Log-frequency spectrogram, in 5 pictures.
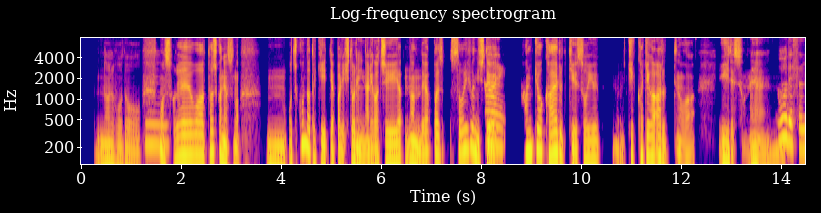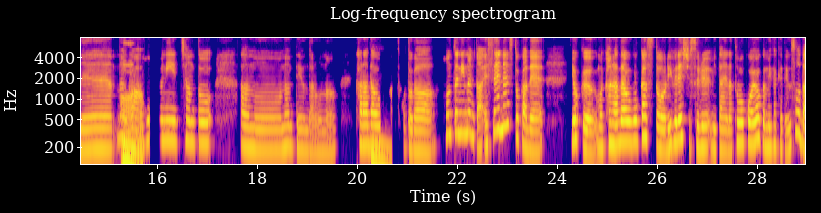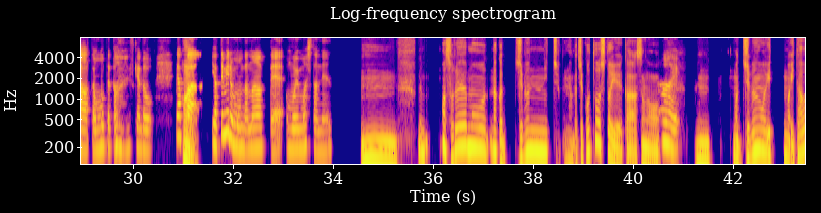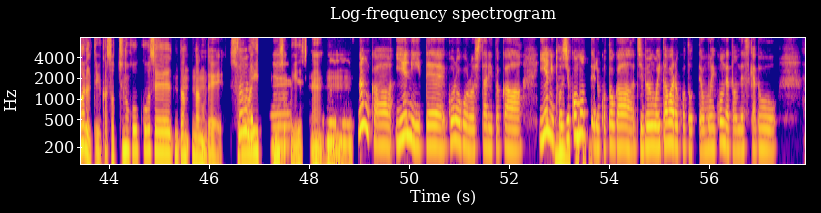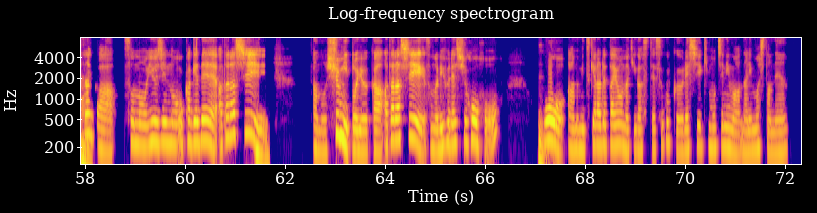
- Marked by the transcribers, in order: other noise
- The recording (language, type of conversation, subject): Japanese, podcast, 挫折から立ち直るとき、何をしましたか？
